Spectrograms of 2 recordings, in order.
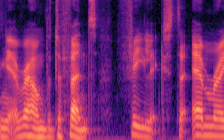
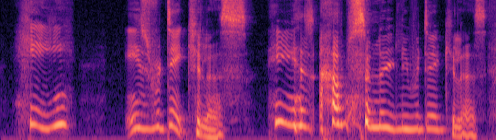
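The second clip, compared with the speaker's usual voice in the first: much higher, laughing disbelief; amazed laughing praise; 10 semitones higher than usual. Real, not acted. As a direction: gush about a player too good to believe. Marvelling at star striker.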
